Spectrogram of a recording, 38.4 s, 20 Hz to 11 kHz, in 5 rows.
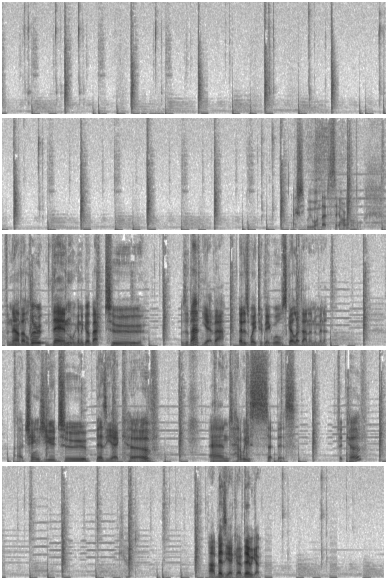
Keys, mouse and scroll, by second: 0.3 KP_4, 0.9 KP_4, 2.9 r, 4.6 scroll down 2, 5.2 KP_1, 5.7-6.1 scroll up 1, 6.1-7.4 shift+middle drag, 7.4 s, 12.0-12.4 scroll down 3, 12.4 middle click, 12.9 ctrl+z, 13.7-15.1 middle drag, 15.1-15.4 scroll down 4, 15.4 middle click, 16.2 Tab, 18.6-18.9 scroll down 3, 18.9 middle click, 19.5-24.7 scroll up 4, 24.7 click, 25.2 scroll down 2, 25.5 middle click, 26.0-29.8 scroll up 3, 29.8-35.1 drag, 35.1 scroll down 2, 35.5 middle click, 36.2 Tab, 36.5-37.0 scroll up 5, 37.0 Tab.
